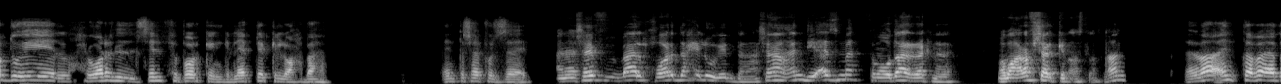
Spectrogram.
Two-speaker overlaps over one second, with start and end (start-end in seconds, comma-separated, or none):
none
